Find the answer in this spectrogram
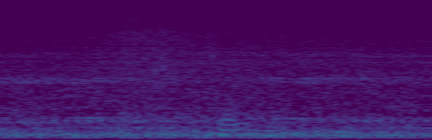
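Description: Near silence: faint, steady outdoor background hiss with a low rumble.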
